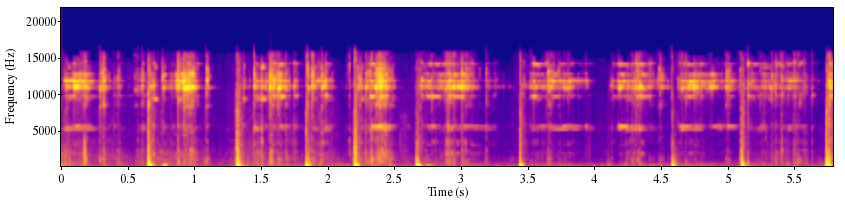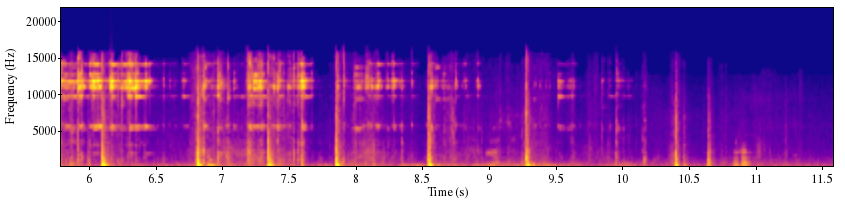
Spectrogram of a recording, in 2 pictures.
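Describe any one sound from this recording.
Boxing gloves thump repeatedly against a heavy punching bag.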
